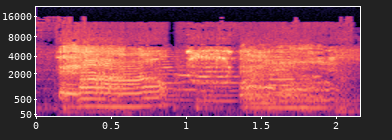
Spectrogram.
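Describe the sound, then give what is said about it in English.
A person's voice imitates a donkey braying, with loud, drawn-out honking calls in two strained bursts that rise and fall, with no other sounds around it. “I can do an impression of a donkey! Listen!”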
